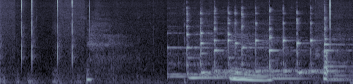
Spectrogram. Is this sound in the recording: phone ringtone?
yes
